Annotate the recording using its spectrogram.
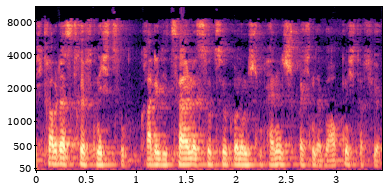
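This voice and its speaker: Noticeable background noise sits behind this man. His voice has a medium pitch. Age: young. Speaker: sociologist. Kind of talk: interview. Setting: remote call. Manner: halting, many fillers.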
